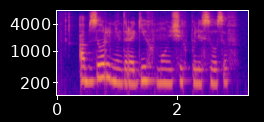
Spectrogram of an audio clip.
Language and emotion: Russian, neutral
